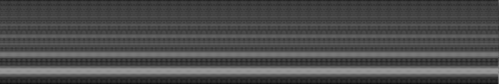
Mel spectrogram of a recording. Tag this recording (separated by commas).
Alarm, Telephone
